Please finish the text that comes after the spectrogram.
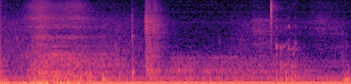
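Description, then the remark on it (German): Short nasal snorts from a dog, a few quick bursts over a low steady hum, no talking. “Entschuldigung, da Hund.”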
